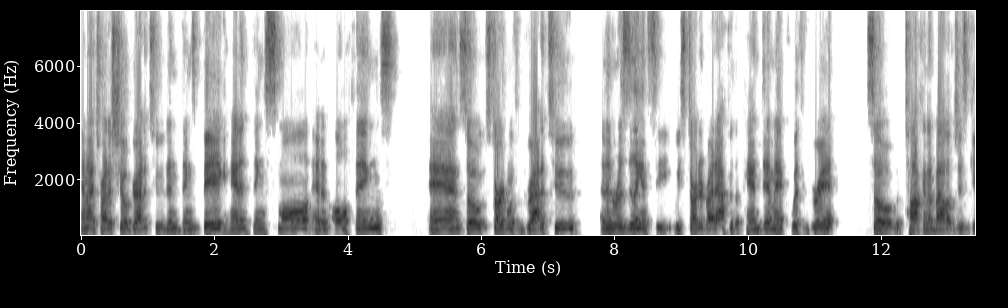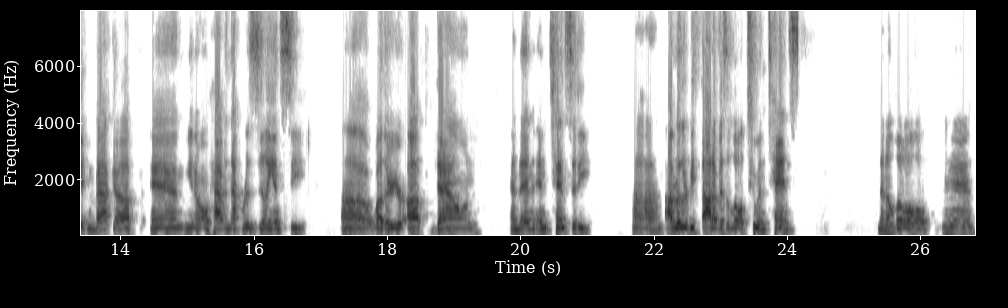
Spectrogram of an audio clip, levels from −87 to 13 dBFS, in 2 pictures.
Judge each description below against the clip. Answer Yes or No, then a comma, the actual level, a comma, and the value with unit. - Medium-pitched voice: No, low, 125 Hz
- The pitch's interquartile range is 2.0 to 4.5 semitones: Yes, average, 2.7 semitones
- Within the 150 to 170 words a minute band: Yes, average, 155 wpm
